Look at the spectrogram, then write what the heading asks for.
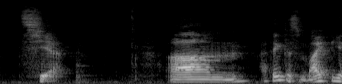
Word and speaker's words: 且: This is a character by itself, and this is pronounced 姐.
